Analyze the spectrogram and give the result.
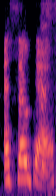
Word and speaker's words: Ahsoka: Asuka? – Ahsoka? – Ahsoka? – Ahsoka. Yeah.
